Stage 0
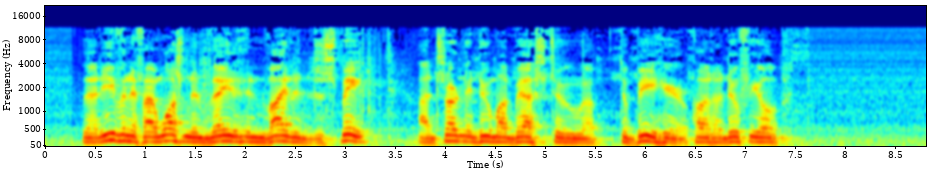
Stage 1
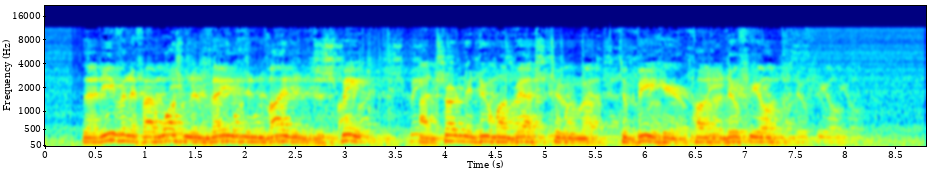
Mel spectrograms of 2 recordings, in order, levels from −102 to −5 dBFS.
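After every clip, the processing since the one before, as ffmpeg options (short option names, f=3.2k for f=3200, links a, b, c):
-filter_complex "[0:a]acrossover=split=790|4400[a][b][c];[a]acompressor=threshold=-25dB:ratio=4[d];[b]acompressor=threshold=-31dB:ratio=4[e];[c]acompressor=threshold=-55dB:ratio=4[f];[d][e][f]amix=inputs=3:normalize=0,asplit=2[g][h];[h]aecho=0:1:94|682|881:0.335|0.335|0.15[i];[g][i]amix=inputs=2:normalize=0"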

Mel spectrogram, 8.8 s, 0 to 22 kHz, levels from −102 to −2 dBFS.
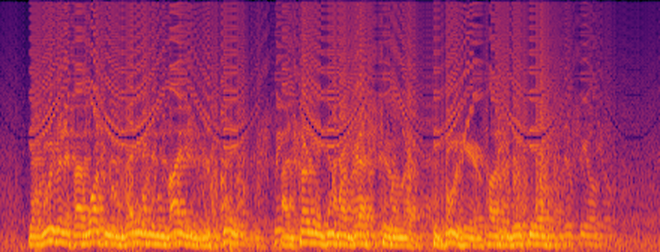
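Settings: -af "alimiter=limit=-19.5dB:level=0:latency=1:release=21,acrusher=samples=13:mix=1:aa=0.000001:lfo=1:lforange=13:lforate=0.74,volume=8dB"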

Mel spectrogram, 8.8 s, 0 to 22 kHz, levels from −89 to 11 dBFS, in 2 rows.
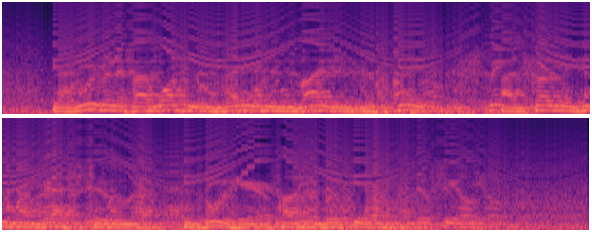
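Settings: -filter_complex "[0:a]equalizer=f=790:t=o:w=0.77:g=2.5,acrossover=split=120[a][b];[b]acompressor=threshold=-32dB:ratio=2.5[c];[a][c]amix=inputs=2:normalize=0,volume=7dB"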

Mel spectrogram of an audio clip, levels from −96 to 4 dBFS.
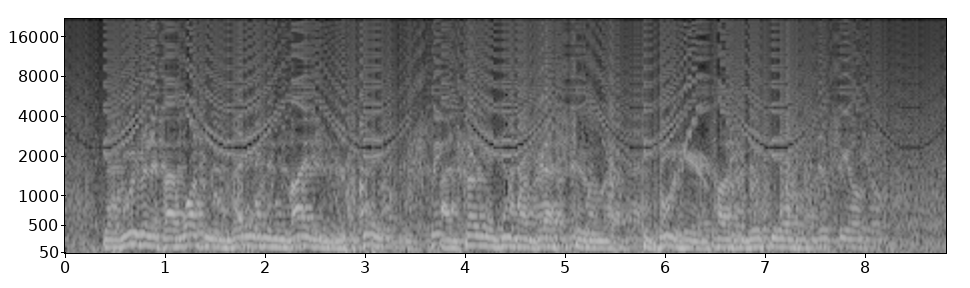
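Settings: -af "lowshelf=f=460:g=-9"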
